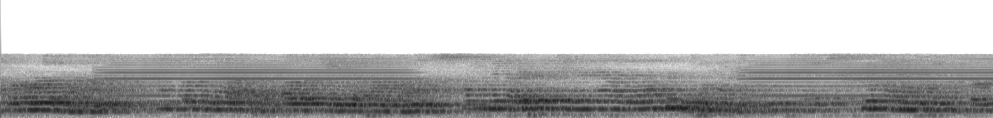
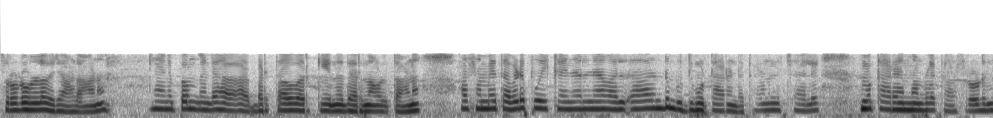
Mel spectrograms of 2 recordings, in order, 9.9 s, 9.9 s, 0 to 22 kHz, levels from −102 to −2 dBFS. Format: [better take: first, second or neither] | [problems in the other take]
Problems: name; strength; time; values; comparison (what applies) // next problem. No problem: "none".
second | background sound (Bowed string instrument); 16 dB below the speech // room echo; dies away in 2.2 s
